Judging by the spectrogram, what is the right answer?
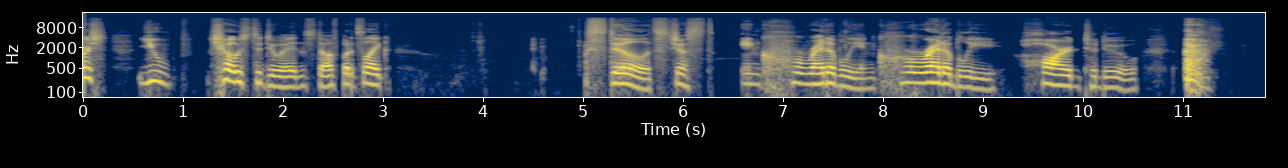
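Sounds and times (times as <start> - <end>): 
speech: 0.0 - 3.2, 5.0 - 11.3
harsh throat clearing from a speaker with a slight sore throat: 11.0 - 11.4.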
